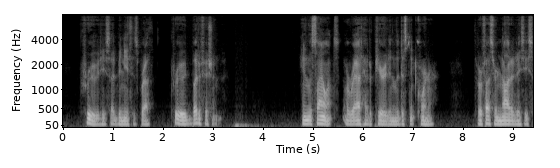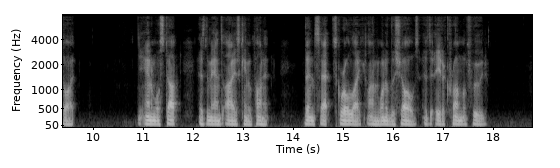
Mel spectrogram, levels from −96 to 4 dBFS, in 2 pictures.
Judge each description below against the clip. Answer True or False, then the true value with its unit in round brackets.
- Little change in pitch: True (2.1 semitones)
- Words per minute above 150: True (165 wpm)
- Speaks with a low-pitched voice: True (85 Hz)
